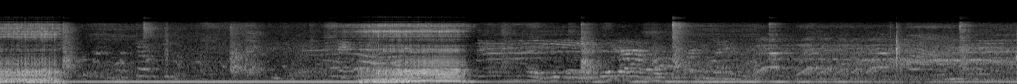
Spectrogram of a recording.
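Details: Adult man in heavy sleep, snoring loudly like a tractor: rough snores under music and a steady low hum, with loud throaty bursts at the start and near the middle; snoring.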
